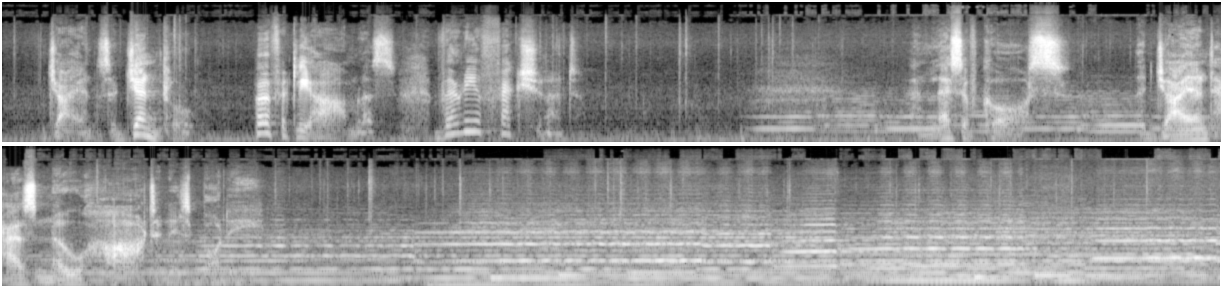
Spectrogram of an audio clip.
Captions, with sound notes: GIANTS ARE GENTLE, PERFECTLY HARMLESS, VERY AFFECTIONATE. UNLESS, OF COURSE, THE GIANT HAS NO HEART IN HIS BODY. [crackling]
